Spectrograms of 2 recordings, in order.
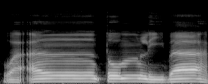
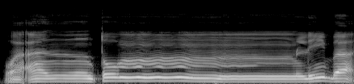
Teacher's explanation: maka ini dibaca jelas tidak berdengung J pendek saja Bacanya jangan jangan didengungkan jadi dibaca Wa Antum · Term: izhar syafawi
